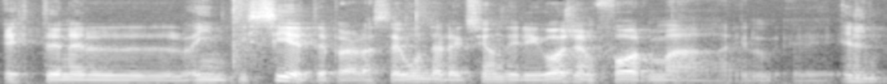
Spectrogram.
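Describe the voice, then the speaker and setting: The man's very deep, low voice moves at a moderate pace with ordinary pitch variation. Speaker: writer. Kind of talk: interview. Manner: halting.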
